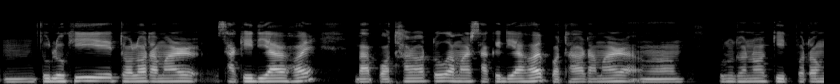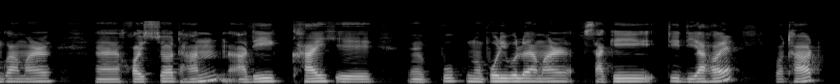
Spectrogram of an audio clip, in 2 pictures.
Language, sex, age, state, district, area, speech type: Assamese, male, 18-30, Assam, Biswanath, rural, spontaneous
